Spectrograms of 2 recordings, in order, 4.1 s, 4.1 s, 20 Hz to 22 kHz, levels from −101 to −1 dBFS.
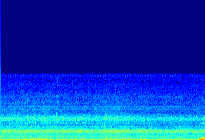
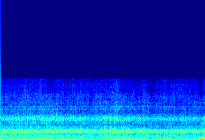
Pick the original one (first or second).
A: first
